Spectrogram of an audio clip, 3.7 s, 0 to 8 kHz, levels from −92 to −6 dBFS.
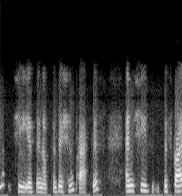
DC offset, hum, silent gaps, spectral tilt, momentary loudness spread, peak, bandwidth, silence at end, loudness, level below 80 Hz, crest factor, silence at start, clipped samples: under 0.1%; none; none; -8.5 dB/octave; 7 LU; 0 dBFS; 5.6 kHz; 0 s; -21 LUFS; -50 dBFS; 20 dB; 0 s; under 0.1%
